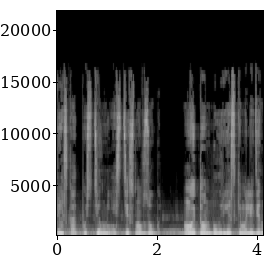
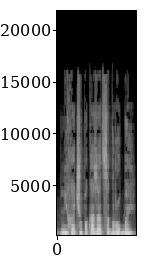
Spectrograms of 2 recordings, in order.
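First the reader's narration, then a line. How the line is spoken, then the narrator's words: Irritated voice from cocoon. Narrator (Russian): раздраженно произнесли из прозрачного кокона в центре комнаты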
